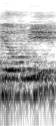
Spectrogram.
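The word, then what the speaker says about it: يَوْمِ: naasiki cobaiki nah hati-hati yaumi tidak boleh ada dua kesalahannya satu berubah wau jadi O ya orang yaikiumidin kesalahan yang kedua huruf wau itu selain tidak boleh berubah jadi O membacanya dia harus lembut makanya huruf wau dalam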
